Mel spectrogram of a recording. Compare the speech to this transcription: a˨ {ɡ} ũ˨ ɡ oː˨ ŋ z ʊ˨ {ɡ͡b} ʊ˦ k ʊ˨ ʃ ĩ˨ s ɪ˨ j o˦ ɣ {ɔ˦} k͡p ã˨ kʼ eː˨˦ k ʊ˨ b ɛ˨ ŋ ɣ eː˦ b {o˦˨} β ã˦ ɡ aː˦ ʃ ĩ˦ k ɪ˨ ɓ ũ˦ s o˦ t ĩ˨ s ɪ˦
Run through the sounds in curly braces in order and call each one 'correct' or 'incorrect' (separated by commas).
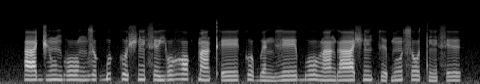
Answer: incorrect, correct, correct, correct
